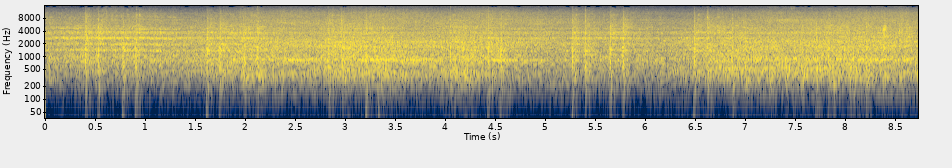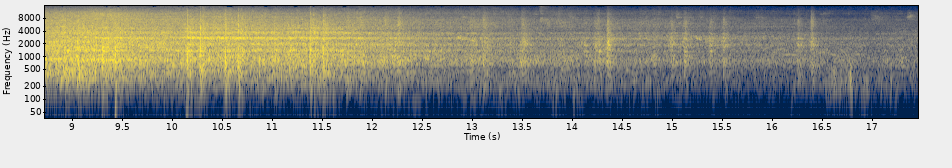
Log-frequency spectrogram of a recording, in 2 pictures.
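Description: JR 203 series electric commuter train running past at close range, its wheels clacking over the rail joints. The noise holds loud for about twelve seconds, then fades as the train moves away.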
